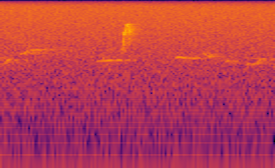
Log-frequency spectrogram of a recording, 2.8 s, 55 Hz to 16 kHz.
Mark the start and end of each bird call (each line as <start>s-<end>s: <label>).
0.0s-2.8s: Yellow-backed Oriole (Icterus chrysater)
